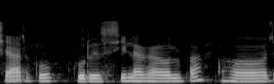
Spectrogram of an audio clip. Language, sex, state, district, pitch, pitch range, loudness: Bhojpuri, male, Bihar, Gopalganj, 145 Hz, 140-155 Hz, -24 LUFS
